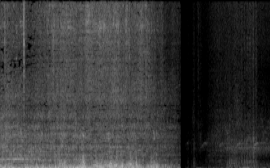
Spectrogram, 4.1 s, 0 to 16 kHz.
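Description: New Holland T7 tractor's diesel engine running steadily as the tractor drives by pulling a field cultivator. The sound cuts off abruptly about two and a half seconds in, leaving near silence.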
